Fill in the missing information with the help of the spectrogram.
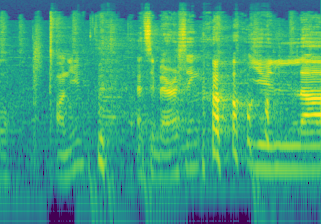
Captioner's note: awkward laugh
